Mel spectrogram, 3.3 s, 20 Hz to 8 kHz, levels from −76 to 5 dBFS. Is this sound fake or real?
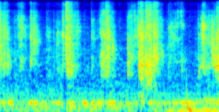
fake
